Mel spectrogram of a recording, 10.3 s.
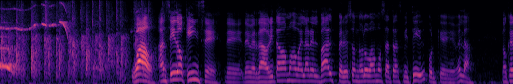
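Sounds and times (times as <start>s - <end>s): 
sliding whistle-like tones: 0.0s - 1.6s
crowd applause: 0.0s - 3.0s
speech: 2.6s - 10.2s.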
